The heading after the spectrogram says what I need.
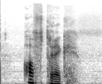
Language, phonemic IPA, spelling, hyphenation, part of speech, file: Dutch, /ˈɑf.trɛk/, aftrek, af‧trek, noun / verb, Nl-aftrek.ogg
- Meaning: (noun) deduction; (verb) first-person singular dependent-clause present indicative of aftrekken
